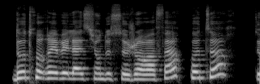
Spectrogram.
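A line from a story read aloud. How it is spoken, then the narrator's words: Amused question. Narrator (French): demanda Fawcett d'une voix amusée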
